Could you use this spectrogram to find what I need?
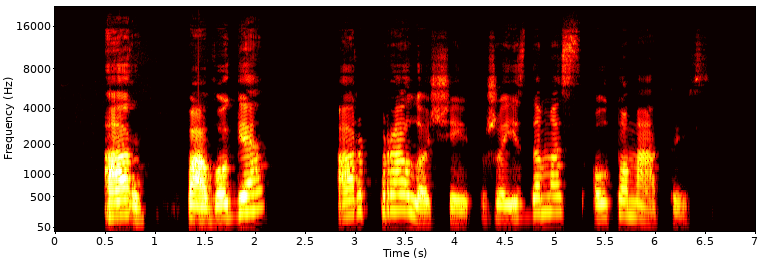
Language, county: Lithuanian, Klaipėda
